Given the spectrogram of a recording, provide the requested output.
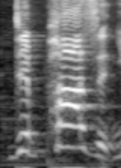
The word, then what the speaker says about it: deposit: So, deposit, you know that there's an S in this word. However, it doesn't have the typical S sound. So again, in the middle of the word, well, towards the end actually, we have this S, remember, deposit. You heard it that time, didn't you, right? It has kind of a Z sound.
